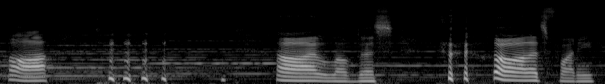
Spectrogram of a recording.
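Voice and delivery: ordinary talk, nothing marked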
